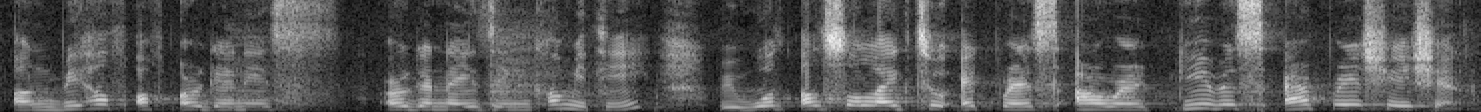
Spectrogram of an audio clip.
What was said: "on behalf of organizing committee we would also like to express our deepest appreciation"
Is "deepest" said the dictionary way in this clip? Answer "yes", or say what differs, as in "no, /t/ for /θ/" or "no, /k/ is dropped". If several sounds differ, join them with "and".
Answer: no, /b/ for /p/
